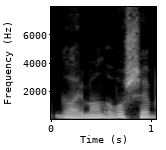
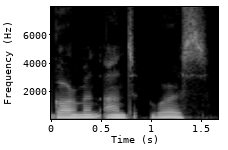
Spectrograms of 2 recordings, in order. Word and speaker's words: Garman og Worse: Og jeg holdt på å besvime da jeg hørte at Alexander Kiellands klassiske verk Garman og Worse ble uttalt som Garman and Worse.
